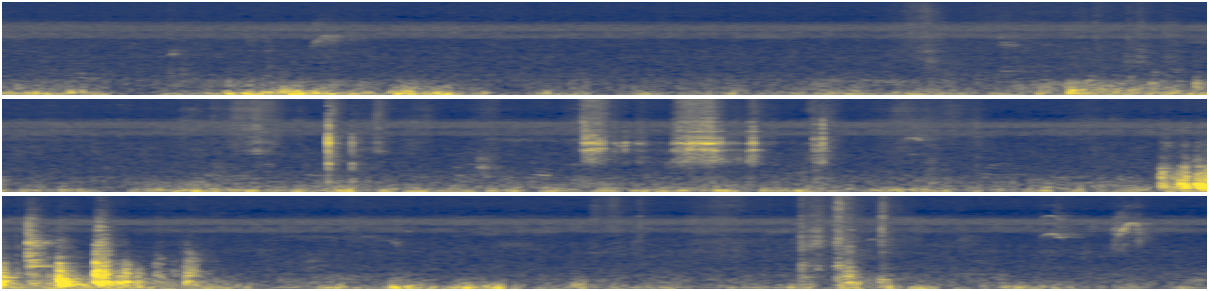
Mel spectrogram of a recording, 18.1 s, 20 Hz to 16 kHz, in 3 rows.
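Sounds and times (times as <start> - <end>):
steady high hiss: 0.0 - 11.8
rustles and knocks: 11.8 - 13.2.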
